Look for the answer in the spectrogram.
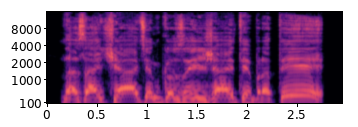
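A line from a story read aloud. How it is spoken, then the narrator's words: Group shouting. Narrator (Russian): кричали хохлачи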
